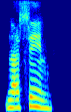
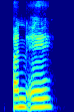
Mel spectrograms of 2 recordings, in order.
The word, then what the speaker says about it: Nassim: Nassim. – I can't even pronounce that name. – NASSIM. – MASSIN. Okay, Father, we just. – N as Nancy. – Huh? – N as Nancy. NASSIM.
